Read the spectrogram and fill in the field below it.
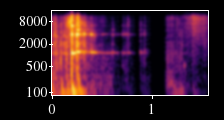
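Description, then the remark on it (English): A bottle of Topo Chico mineral water, the regular kind, being opened: a sharp clinking crack with a short ringing tail, a pause, then a brief, soft fizzy hiss. No one speaks. “I'm going to crack open one of my own.”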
